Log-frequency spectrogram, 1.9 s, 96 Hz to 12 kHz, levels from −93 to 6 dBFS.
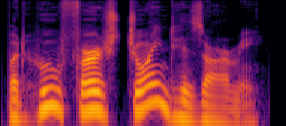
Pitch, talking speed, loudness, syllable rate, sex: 145 Hz, 190 wpm, -19 LUFS, 4.7 syllables/s, male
